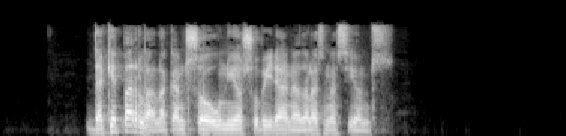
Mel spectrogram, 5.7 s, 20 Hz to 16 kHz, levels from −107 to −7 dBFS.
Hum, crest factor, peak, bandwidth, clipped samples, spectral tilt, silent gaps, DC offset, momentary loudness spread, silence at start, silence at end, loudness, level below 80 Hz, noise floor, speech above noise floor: none; 18 dB; -2 dBFS; 8.4 kHz; under 0.1%; -3 dB/octave; none; under 0.1%; 9 LU; 0.9 s; 1.75 s; -16 LUFS; -52 dBFS; -76 dBFS; 60 dB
